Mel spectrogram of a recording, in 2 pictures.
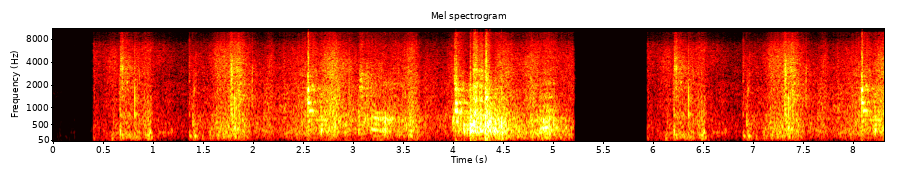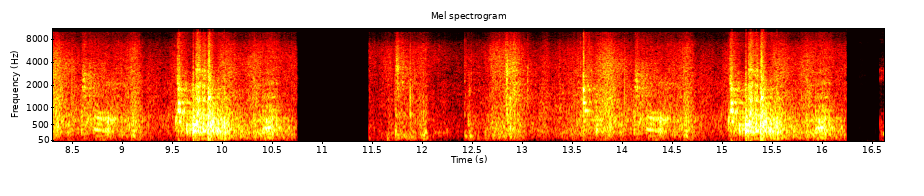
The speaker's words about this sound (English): The wood floor creaking is me throwing wood on the, because I'm picking up wood and putting it in the corner of the room.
